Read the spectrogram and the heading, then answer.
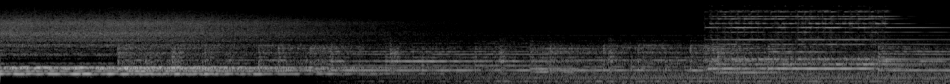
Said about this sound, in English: Damn phone is ringing. Get your ass out here. Pick it up for fuck's sake.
